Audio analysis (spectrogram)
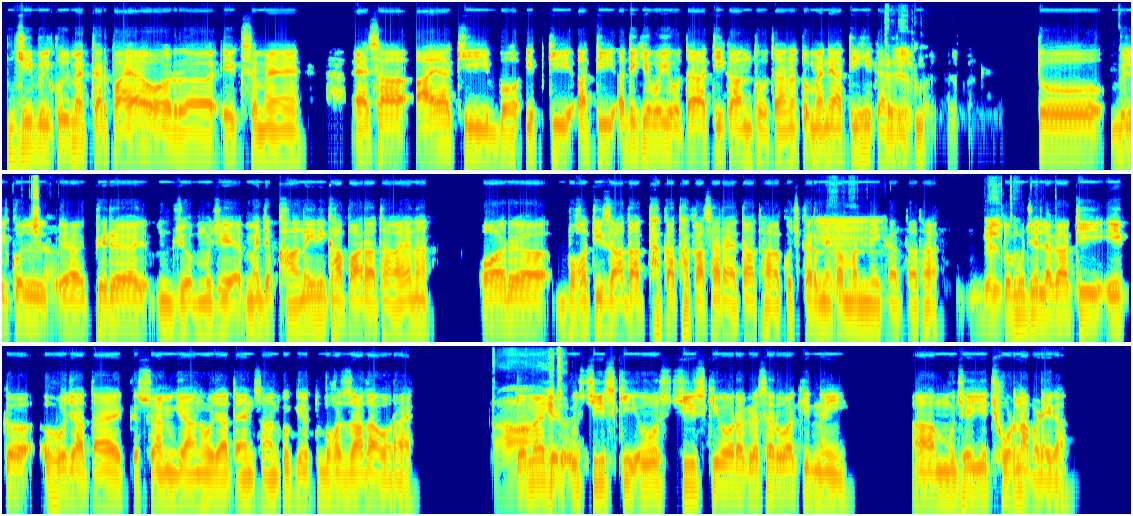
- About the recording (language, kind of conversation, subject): Hindi, podcast, किस मौके पर आपको लगा कि आपकी किसी गलती से आपको उससे भी बड़ी सीख मिली, और क्या आप उसकी कोई मिसाल दे सकते हैं?
- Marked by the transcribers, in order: none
